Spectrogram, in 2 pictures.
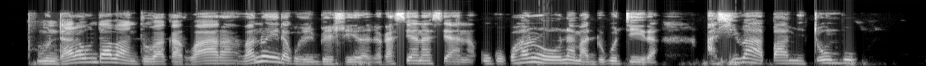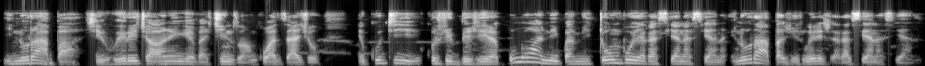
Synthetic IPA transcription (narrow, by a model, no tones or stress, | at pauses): mundʱaɾaundaʋantuʋakarwaɾaʋano̞e̞ndak̬uʐibʱe̞ɮe̞ɾaʐakasijanasijanaʔukukwaano̞ːnamadʱo̞ko̞teɾaːt͡ʃiʋapamito̞mbo̞ | ino̞ɾapat͡ʃirwe̞ɾe̞t͡ʃaʋane̞ŋɡe̞ʋat͡ʃinzwaŋɡuwad͡zaːt͡ʃo̞ | ne̞kutikuʐibʱe̞ɮe̞ɾakuno̞wanikamito̞mbo̞jakasijanasijanaʔino̞ɾapaʐirwe̞ɾe̞ʐa̰kasijanasijaːna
